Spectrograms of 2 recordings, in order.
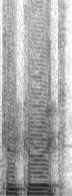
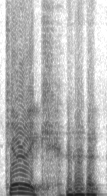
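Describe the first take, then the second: First: Kirkirik with a doubled first syllable, kir-kir-ik; wrong name said. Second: Kirik said as two short syllables, kir-ik; correct name said. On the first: Correcting the boy's name, first the mistaken Kirkirik with a doubled syllable. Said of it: "Not Kirkirik". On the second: Correcting the boy's name, then the right Kirik in two syllables. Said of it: "Not Kirkirik, Kirik". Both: Shown as a demonstration.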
